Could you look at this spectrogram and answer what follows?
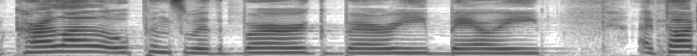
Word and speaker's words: Bury: And then Berry is like the local pronunciation of it. So the berry St. Deadmond Berry is how people um in the present time of Carile are pronouncing it.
